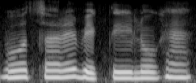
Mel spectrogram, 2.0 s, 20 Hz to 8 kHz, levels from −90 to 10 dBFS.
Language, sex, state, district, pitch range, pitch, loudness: Hindi, female, Jharkhand, Palamu, 215-245 Hz, 235 Hz, -12 LUFS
